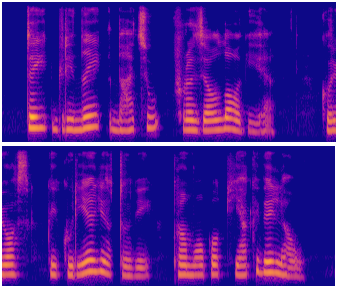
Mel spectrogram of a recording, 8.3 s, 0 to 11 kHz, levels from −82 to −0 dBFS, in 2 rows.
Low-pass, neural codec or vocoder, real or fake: 9.9 kHz; autoencoder, 22.05 kHz, a latent of 192 numbers a frame, VITS, trained on one speaker; fake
